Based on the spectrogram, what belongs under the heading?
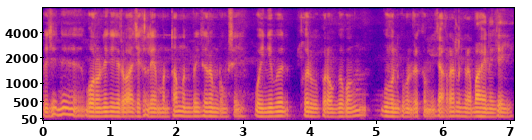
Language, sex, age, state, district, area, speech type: Bodo, male, 30-45, Assam, Udalguri, urban, spontaneous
